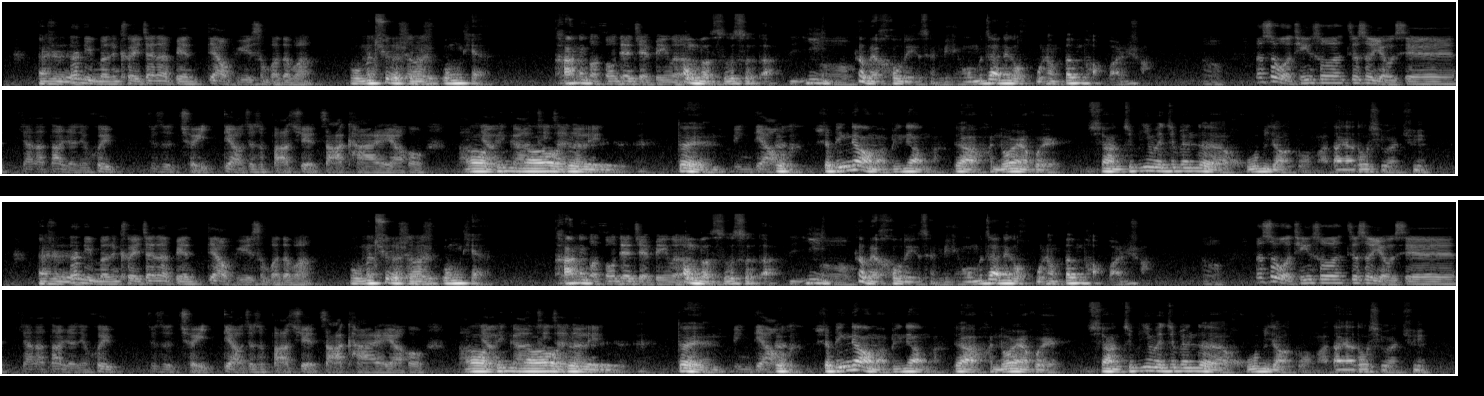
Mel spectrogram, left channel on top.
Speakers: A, on the right; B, on the right.
A: 但嗯是
B: 哦那你们可以在那边钓鱼什么的吗？
A: 我们去的时候是冬天，
B: 在湖上面，
A: 它那个湖冻得死死的，
B: 哦哦，冬天结冰了，
A: 一特别厚的一层冰。
B: 哦
A: 我们在那个湖上奔跑玩耍。
B: 哦，但是我听说就是有些加拿大人会就是垂钓，就是把雪砸开，然后把钓鱼竿停在那里
A: 哦，冰，哦，对对对对，对，
B: 冰钓，
A: 是冰钓嘛，冰钓嘛，对啊，很多人会像这，
B: <laughs>
A: 因为这边的湖比较多嘛，大家都喜欢去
